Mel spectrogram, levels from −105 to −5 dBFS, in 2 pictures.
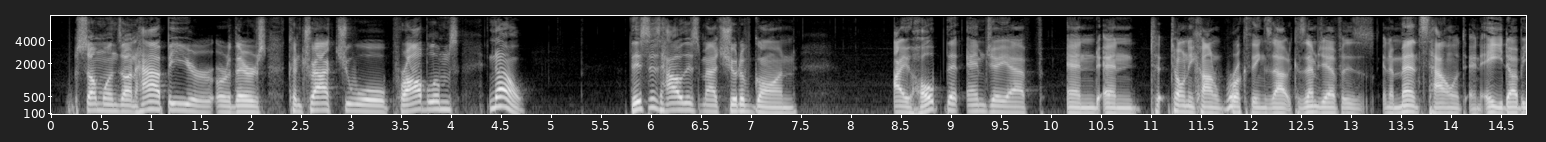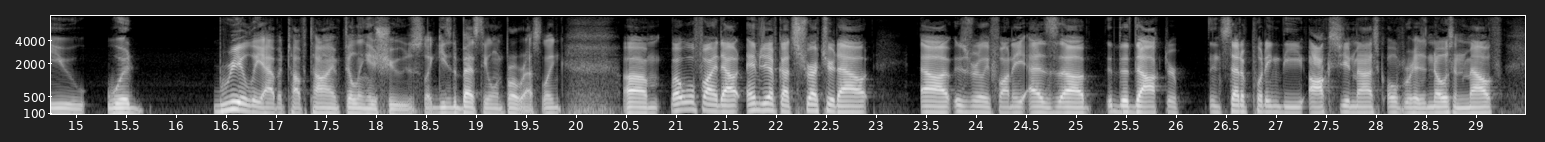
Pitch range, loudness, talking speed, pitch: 110-140 Hz, -23 LUFS, 165 wpm, 120 Hz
